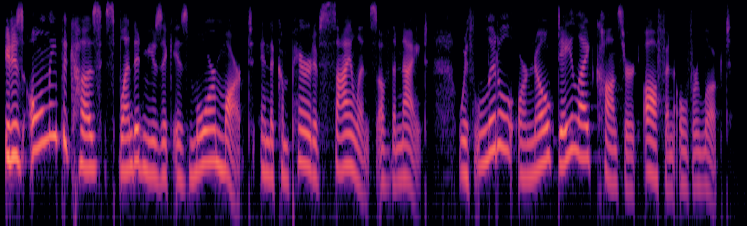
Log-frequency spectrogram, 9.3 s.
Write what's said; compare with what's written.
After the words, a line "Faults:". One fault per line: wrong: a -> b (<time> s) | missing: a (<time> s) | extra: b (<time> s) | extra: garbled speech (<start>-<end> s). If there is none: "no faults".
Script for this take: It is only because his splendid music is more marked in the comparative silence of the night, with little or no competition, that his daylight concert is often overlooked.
It is only because splendid music is more marked in the comparative silence of the night, with little or no daylight concert often overlooked.
Faults:
missing: his (1.2 s)
missing: competition that his (6.9 s)
missing: is (8.0 s)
